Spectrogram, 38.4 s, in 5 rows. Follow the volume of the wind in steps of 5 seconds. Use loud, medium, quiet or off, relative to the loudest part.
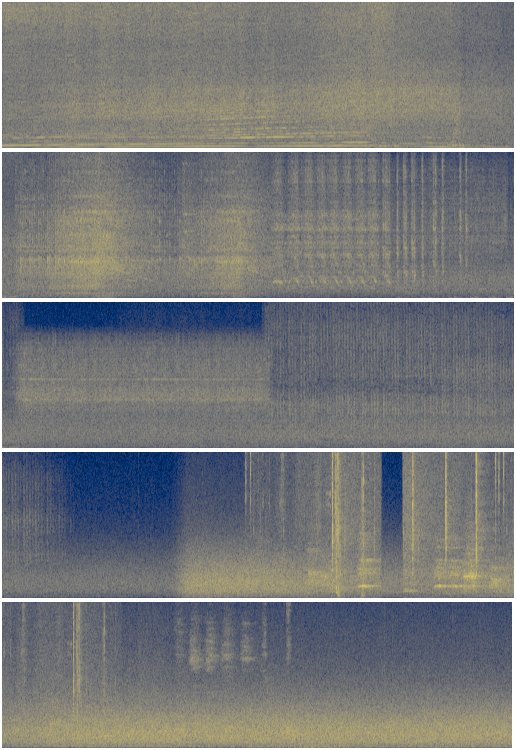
quiet, quiet, quiet, quiet, quiet, medium, loud, loud.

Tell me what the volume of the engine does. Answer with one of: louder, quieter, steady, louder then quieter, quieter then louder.
quieter.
